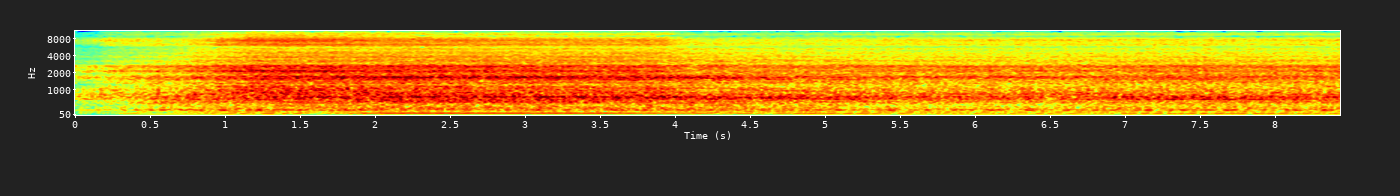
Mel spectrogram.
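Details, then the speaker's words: 1977 Toyota Celica after carburetor, timing and fuel pump relay work, idling around 1100 rpm with 17–18 inHg vacuum, timing marks way off (owner suspects slipped harmonic balancer): flat, dull roar that never climbs when revved; poor response. "it's not running that great at idle but you know good enough for me to get by on if you're driving it'd probably get better as i drive it"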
